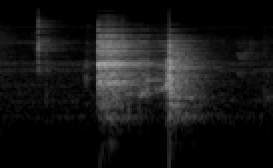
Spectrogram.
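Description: Metal serving spoon clinking and scraping against a cooking pot and plate while food is dished up: a light tap, then a short scrape and a sharper clink a little past the middle.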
